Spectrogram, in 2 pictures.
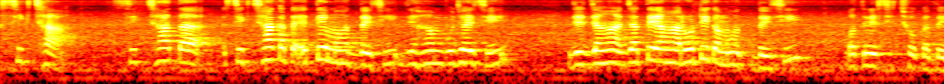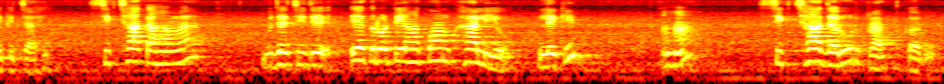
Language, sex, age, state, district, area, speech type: Maithili, female, 30-45, Bihar, Madhepura, urban, spontaneous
